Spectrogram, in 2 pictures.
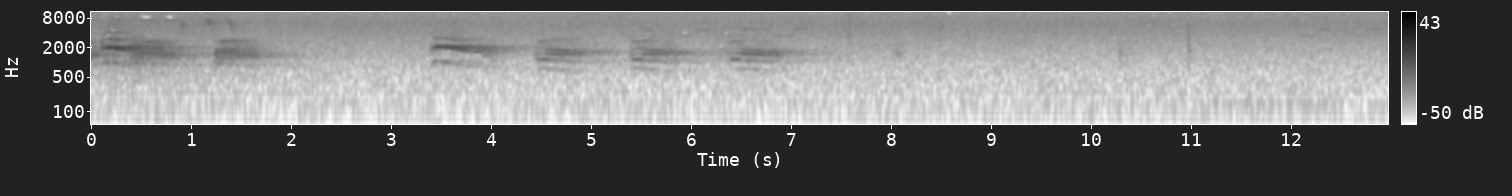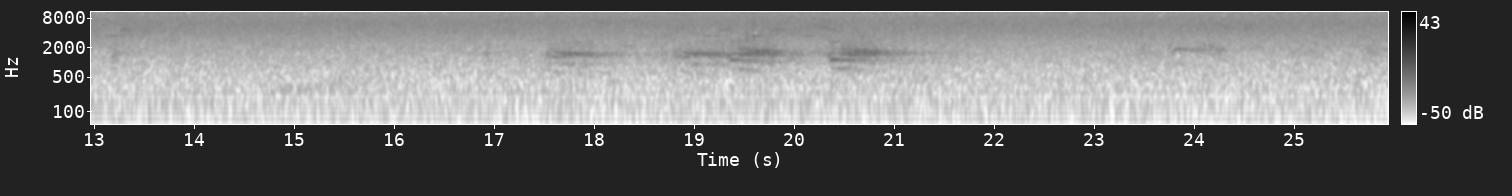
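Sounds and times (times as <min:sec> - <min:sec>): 
Hooded Crow cawing: 0:00.0 - 0:01.9, 0:03.4 - 0:07.0, 0:17.5 - 0:21.1
woodland background hiss in mixed woodland in early Spring: 0:00.0 - 0:25.9.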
